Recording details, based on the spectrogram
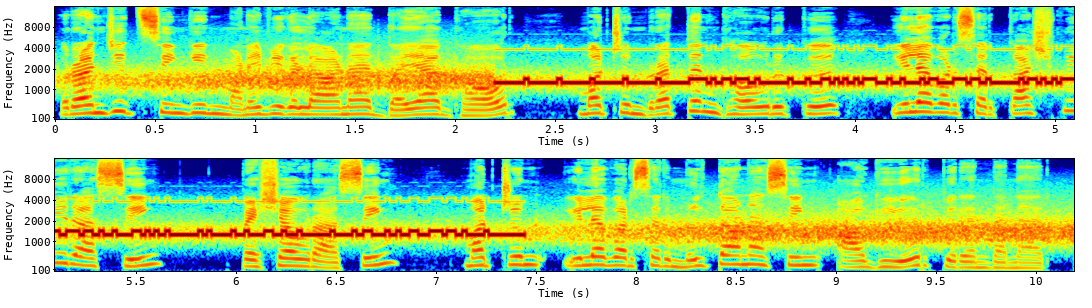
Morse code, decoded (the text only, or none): none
